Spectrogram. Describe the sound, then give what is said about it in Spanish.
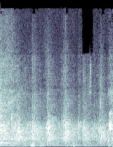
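Applause from a church audience: steady, dense clapping from many hands that runs evenly through the whole clip at a fairly loud level. “Y si estás contento, puedes dar una vez más un aplauso en esta tarde.”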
